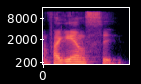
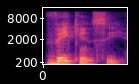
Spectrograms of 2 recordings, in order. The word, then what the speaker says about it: vacancy: Vagancy is correctly pronounced? It's a strange word, but it's vacancy.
